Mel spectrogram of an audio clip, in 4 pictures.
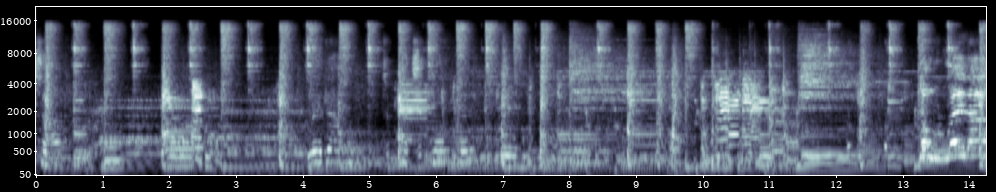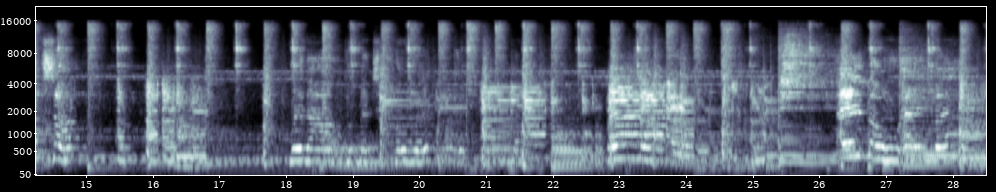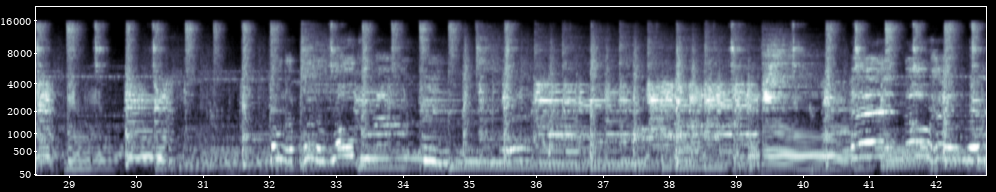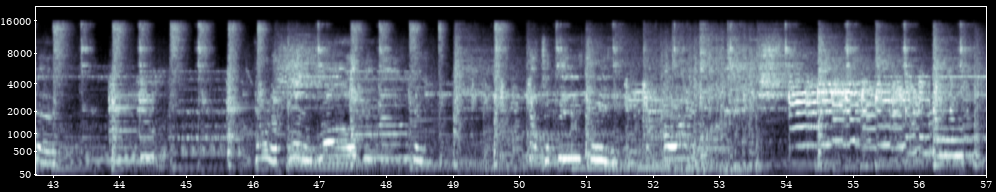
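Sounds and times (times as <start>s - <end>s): bass guitar: 0.0s - 57.0s
electric guitar lead: 0.0s - 57.0s
keyboard: 0.0s - 57.0s
drum kit cymbals: 0.1s - 57.0s.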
